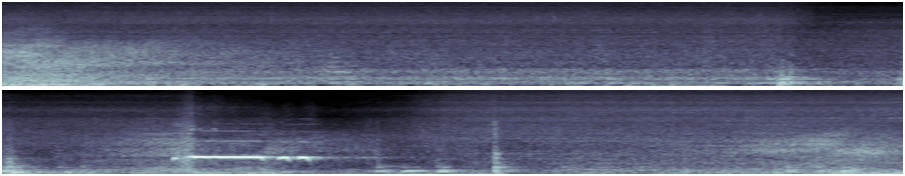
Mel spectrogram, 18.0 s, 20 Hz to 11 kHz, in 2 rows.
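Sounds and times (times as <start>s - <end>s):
car passing: 0.0s - 5.1s, 9.0s - 13.9s, 14.5s - 18.0s
locomotive engine and wheels running: 0.0s - 18.0s
steam whistle: 10.7s - 12.4s.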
